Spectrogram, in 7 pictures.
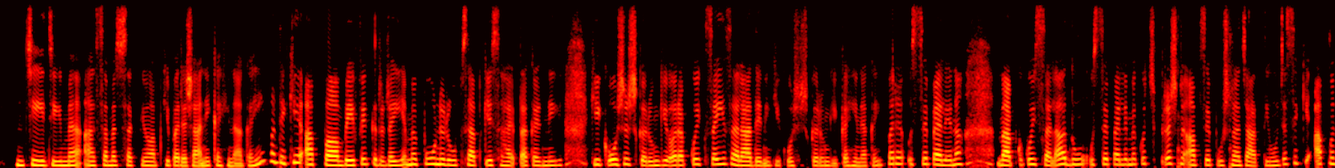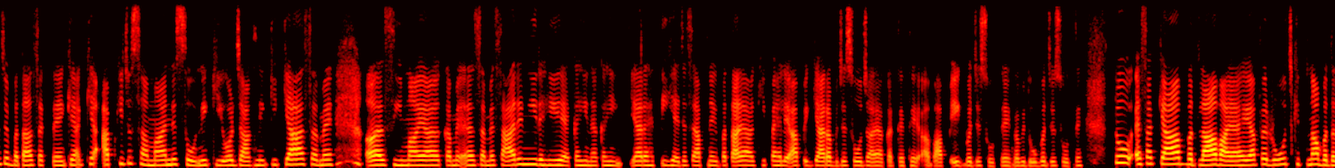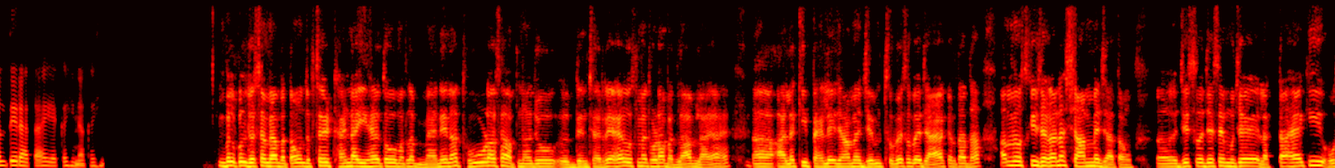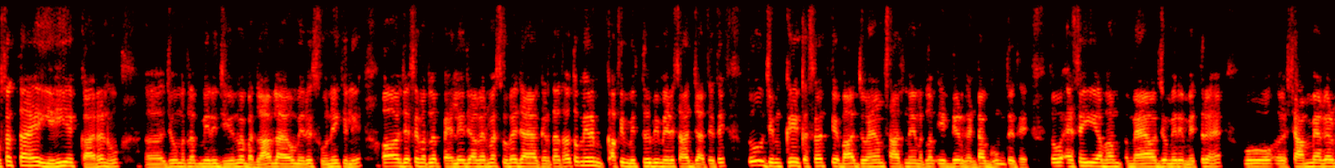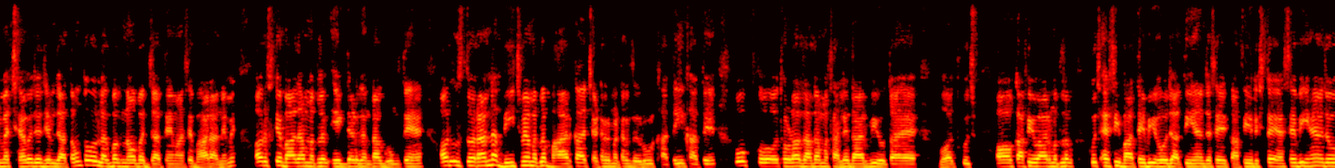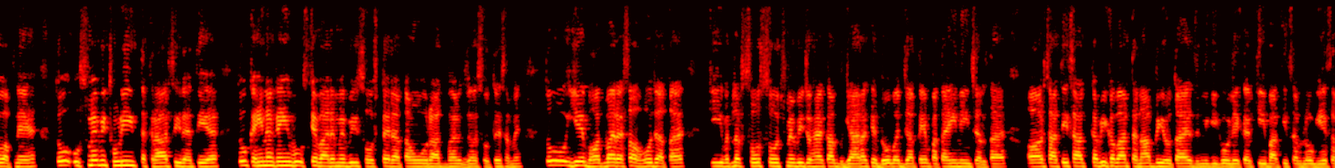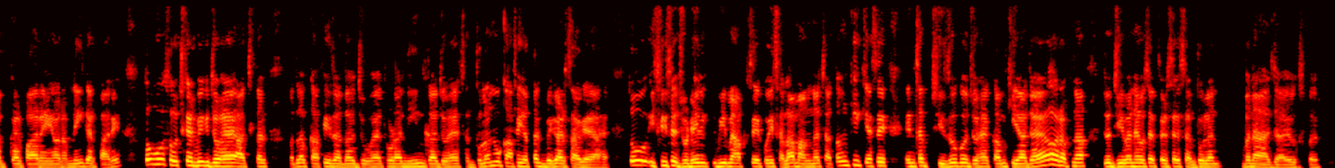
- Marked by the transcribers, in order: none
- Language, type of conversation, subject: Hindi, advice, आपकी नींद का समय कितना अनियमित रहता है और आपको पर्याप्त नींद क्यों नहीं मिल पाती?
